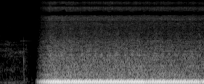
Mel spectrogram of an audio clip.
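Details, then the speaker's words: Nissan Skyline R33 GTS-T just after fitting a hybrid turbo, braided oil and coolant lines, turbo elbow and downpipe. A deep, even rumble right after firing up, with no leaks heard. It runs slightly rough after sitting a few weeks, and the owner suspects the spark plugs need cleaning. "Sounds much better. Still lining a bit funny, but it's been sat for a few weeks."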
